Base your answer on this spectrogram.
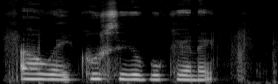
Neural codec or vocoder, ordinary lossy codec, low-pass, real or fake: none; none; none; real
